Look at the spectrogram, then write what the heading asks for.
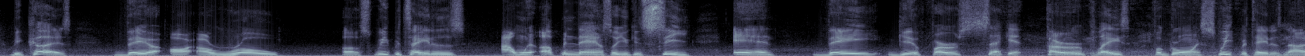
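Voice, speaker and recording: A man talking casually and excitedly to viewers as a gardening host, emphatic and repeating key words, recorded outdoors. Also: a little high, a little hiss or hum. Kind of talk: casual, enthusiastic talk to camera.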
